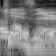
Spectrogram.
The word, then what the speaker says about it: Knizner: I think they have the opportunity with Knizner there. Is that how you say his name, by the way? I've never known Knizner.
